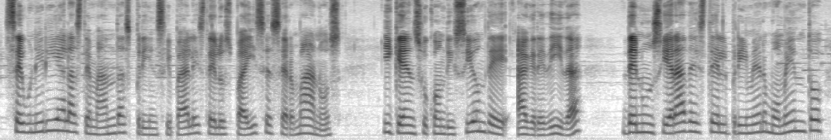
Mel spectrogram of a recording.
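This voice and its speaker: Low-voiced female Cuban radio announcer. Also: normal speed, a little mellow, faint music behind. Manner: clear, formal delivery. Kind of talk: scripted radio narration.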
